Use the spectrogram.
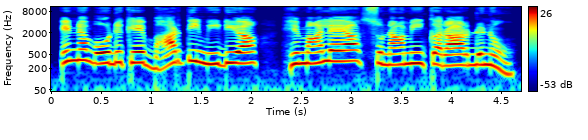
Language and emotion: Sindhi, neutral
